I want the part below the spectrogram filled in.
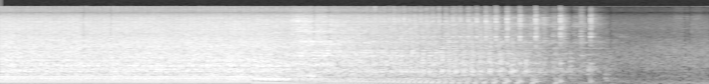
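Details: Free derelict Craftsman riding mower single-cylinder engine, started by key on fresh fuel after repairs, warming up before an oil change: steady, even idle putt, then shut off and coasting down; normal idle.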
